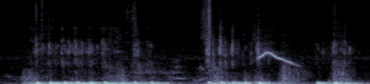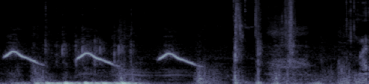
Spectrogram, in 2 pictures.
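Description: A whistle command in the video game Ark sounds four times at a steady pace. Each is a short, clear rising-then-falling tone over low rumbling game noise and scattered clicks.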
